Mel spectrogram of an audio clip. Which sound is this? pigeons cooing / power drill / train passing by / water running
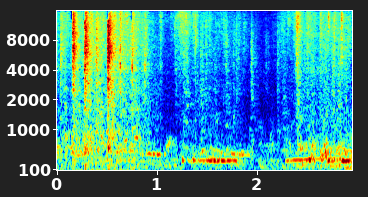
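pigeons cooing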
